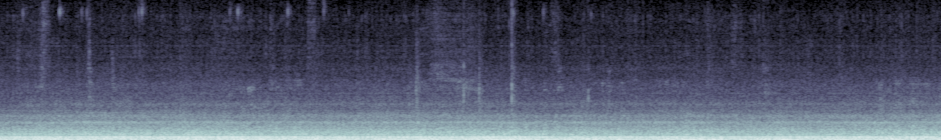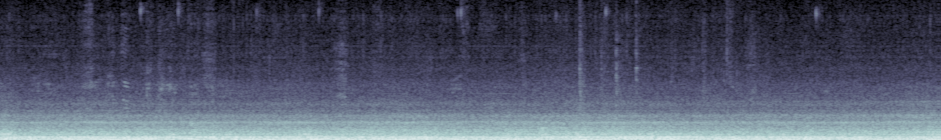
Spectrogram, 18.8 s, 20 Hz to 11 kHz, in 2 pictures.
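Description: Steady in-cabin running noise of a 200 series Shinkansen travelling at speed: a continuous rumble with a constant low hum.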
